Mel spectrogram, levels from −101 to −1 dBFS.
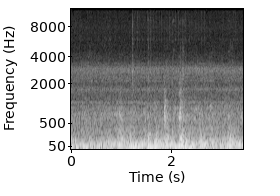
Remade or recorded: recorded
